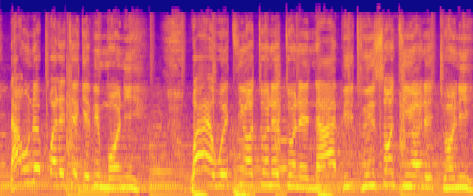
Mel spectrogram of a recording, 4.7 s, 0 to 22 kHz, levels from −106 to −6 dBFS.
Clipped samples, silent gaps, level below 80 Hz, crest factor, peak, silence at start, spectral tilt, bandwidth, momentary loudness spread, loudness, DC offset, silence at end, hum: under 0.1%; none; -24 dBFS; 12 dB; 0 dBFS; 0 s; -4.5 dB/octave; 16.5 kHz; 3 LU; -12 LUFS; under 0.1%; 0 s; none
